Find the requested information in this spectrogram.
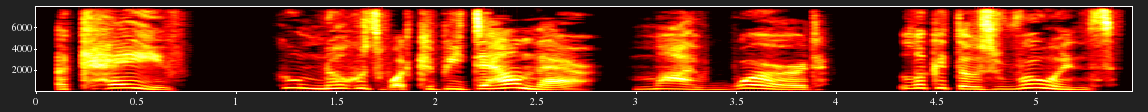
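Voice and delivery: high, wonder-struck exclamations; awed excitement. Acted. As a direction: marvel aloud at a thrilling discovery. Exclaiming at discoveries while exploring.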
